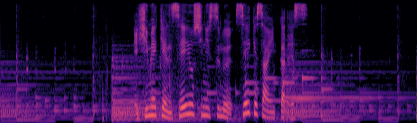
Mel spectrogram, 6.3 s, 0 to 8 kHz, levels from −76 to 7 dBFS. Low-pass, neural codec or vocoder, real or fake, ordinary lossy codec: 7.2 kHz; none; real; none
